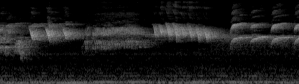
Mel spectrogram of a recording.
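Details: Loud, rich lizard canary song: rapid warbling and buzzy rolled notes at high pitch, continuous for three seconds with brief breaks, a faint hum underneath.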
